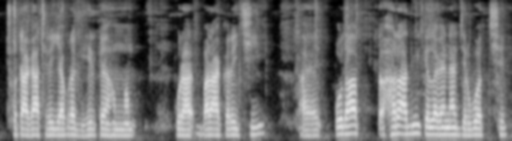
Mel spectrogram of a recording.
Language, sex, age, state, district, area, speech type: Maithili, male, 30-45, Bihar, Saharsa, rural, spontaneous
